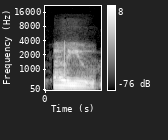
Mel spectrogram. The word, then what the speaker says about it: value: pretty good value value value yeah it's basically it's two sounds val v-a-l and the letter u value value val you okay just like that but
